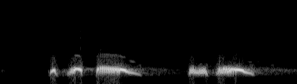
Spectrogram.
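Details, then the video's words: 'Sấm chuông' cooing of a spotted dove, meant to excite males, females and wild birds: short clipped notes leading into a long downward-sliding coo, repeated twice with a brief gap, with nothing else heard. "Tiếng chim cu gáy sấm chuông cực chất cực hay kích trống kích mái kích bổi"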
